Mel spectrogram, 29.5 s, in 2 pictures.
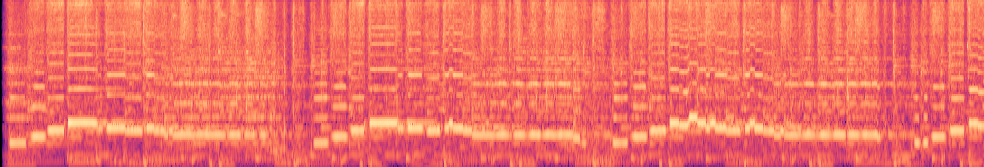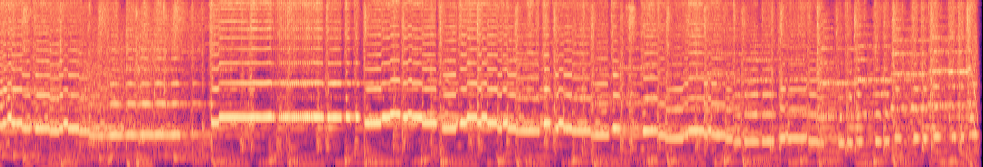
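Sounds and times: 
flute instrumental ringtone: 0.0s - 29.4s.

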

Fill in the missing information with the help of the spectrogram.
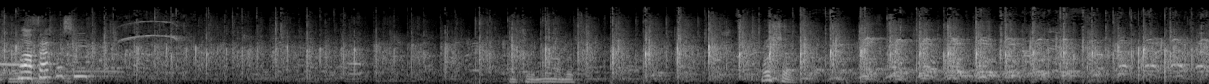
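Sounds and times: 
class applauding in honour of its teacher: 0.0s - 12.0s
speech: 0.1s - 1.1s, 5.3s - 6.0s, 7.6s - 8.1s
laughter: 8.3s - 12.0s.

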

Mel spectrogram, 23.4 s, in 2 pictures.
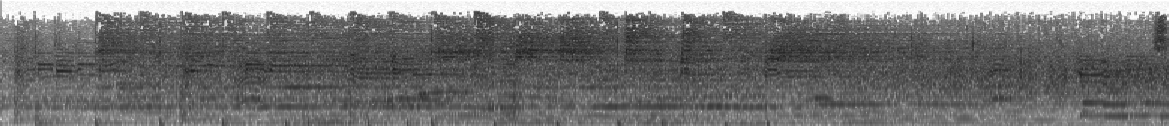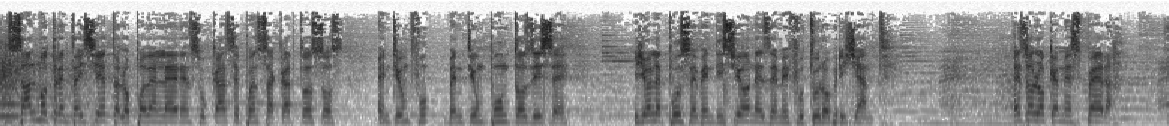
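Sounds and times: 
audience applause: 0.0s - 12.2s
speech: 12.1s - 20.7s, 21.8s - 23.3s.

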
